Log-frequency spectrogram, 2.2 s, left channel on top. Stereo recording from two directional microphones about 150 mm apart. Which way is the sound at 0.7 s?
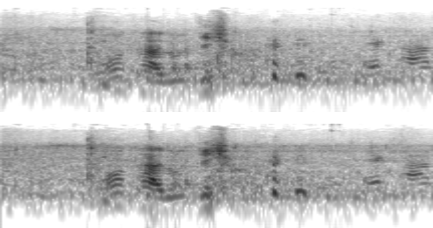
35° right (ahead or behind).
